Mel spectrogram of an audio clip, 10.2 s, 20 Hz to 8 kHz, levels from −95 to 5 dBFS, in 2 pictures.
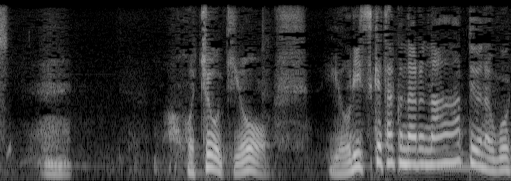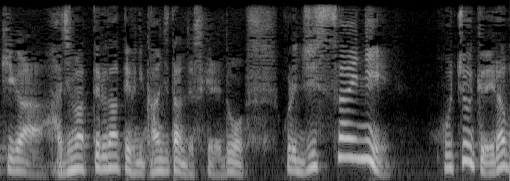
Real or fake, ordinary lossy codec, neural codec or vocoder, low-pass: real; none; none; 7.2 kHz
